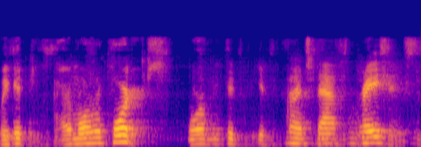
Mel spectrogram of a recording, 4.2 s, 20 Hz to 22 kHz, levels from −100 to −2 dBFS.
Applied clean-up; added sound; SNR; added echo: neural mask model DeepFilterNet 3.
